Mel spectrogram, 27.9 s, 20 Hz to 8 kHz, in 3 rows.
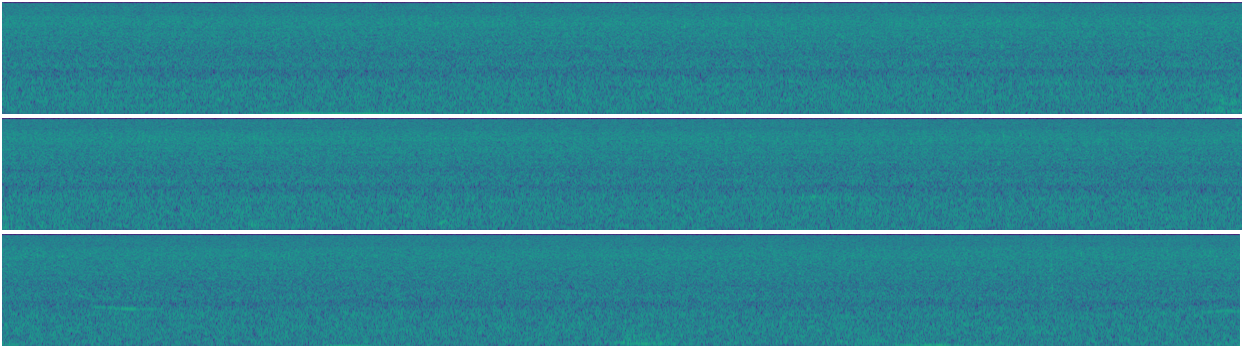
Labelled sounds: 19.3	19.6	humpback whale, 0.94 to 1.1 kHz
27.6	27.8	humpback whale, 0.91 to 1.1 kHz

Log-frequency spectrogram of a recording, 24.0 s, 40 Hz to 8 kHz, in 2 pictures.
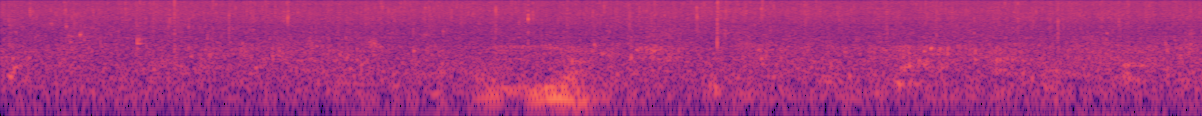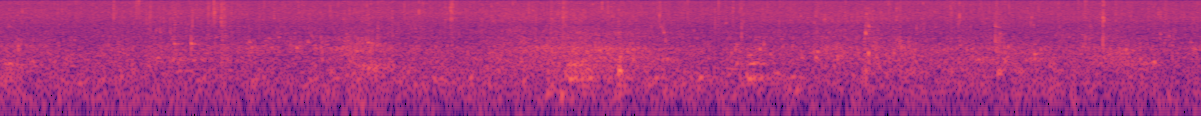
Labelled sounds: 6.3	6.6	water noise, 0.78 to 0.94 kHz

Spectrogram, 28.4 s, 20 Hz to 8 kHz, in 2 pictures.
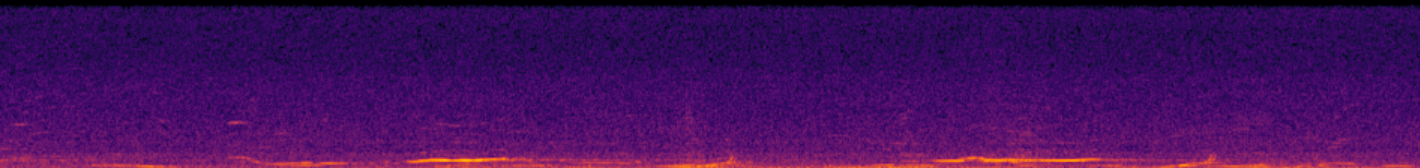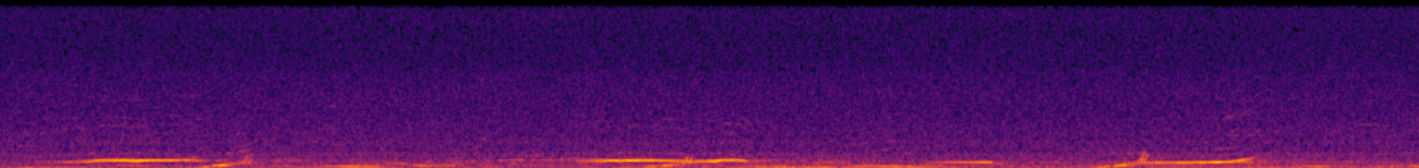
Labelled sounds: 4.4	4.6	humpback whale, 2.0 to 2.2 kHz

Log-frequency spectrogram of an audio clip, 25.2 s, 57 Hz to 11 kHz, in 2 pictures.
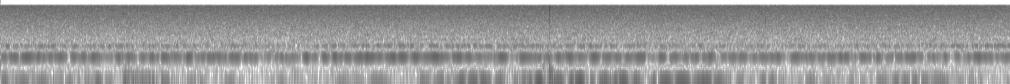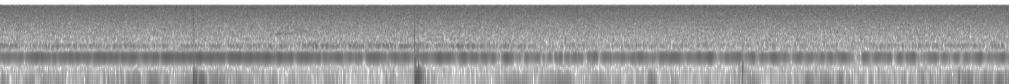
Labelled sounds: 16.1	16.3	killer whale, northern resident, 1.2 to 1.4 kHz

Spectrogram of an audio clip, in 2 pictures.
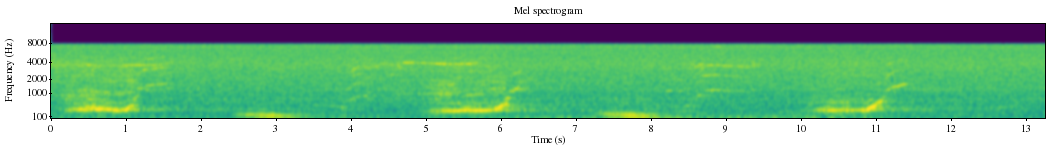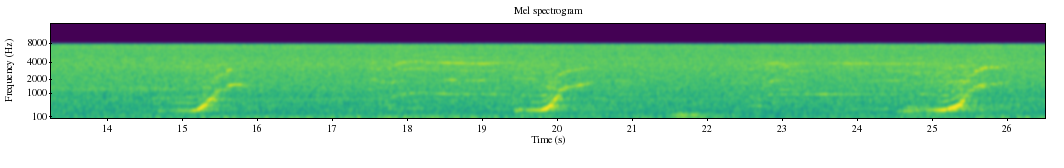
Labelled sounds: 0.4	1.6	humpback whale, 1.2 to 3.8 kHz
4.2	6.4	humpback whale, 0.80 to 4.0 kHz
8.6	9.1	humpback whale, 0.80 to 3.7 kHz
11.1	11.5	humpback whale, 1.2 to 1.7 kHz
15.4	15.9	humpback whale, 0.80 to 1.7 kHz
17.8	19.2	humpback whale, 0.90 to 4.8 kHz
19.5	20.5	humpback whale, 1.1 to 3.3 kHz
24.3	24.6	humpback whale, 3.7 to 3.8 kHz
25.5	26.0	humpback whale, 1.3 to 3.5 kHz

